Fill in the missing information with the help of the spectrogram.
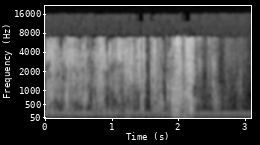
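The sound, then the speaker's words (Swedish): Continuous crinkling and rustling of a wrapped gift package being handled, with bursts of crisp crackling over about three seconds and no talking. “Men varför öppnar du inte dina paket? lyssna på mitt paket.”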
